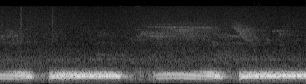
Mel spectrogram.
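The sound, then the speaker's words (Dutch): A male bird's nest-grunting call at a nest site: two heavy, buzzy two-syllable grunts, each a short low note followed by a longer harmonic-rich one, loud and alone. “mannetje zoekt de plek voor het nest en begint dan te nestgrommen. Dat is een tweeletterig, ja, een beetje een soort grunten noem ik het.”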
